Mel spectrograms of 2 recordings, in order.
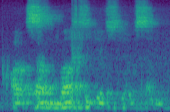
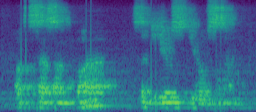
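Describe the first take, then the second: First: "Pagsamba" said cleanly with falling tune; self-correction. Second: "pagsasamba" drawn out slowly, extra syllable; slip of the tongue. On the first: Preacher to congregation, firmly correcting to "Pagsamba". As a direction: correct it to "Pagsamba", crisp and settled. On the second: Preacher to congregation, slowly drawling the misspoken "pagsasamba". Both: Real, not acted.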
